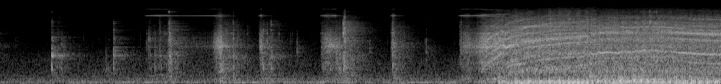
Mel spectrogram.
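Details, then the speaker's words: Honda GX200 single-cylinder engine, previously seized, rebuilt after cleaning milky oil and cylinder-wall rust, new spark plug, first start with choke open: a few sharp pulls, then it catches and runs fast, uneven and unsettled, not running its best. "it's definitely running I don't think it's running the best but see you can guys hear it start"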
